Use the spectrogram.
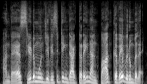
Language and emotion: Tamil, angry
